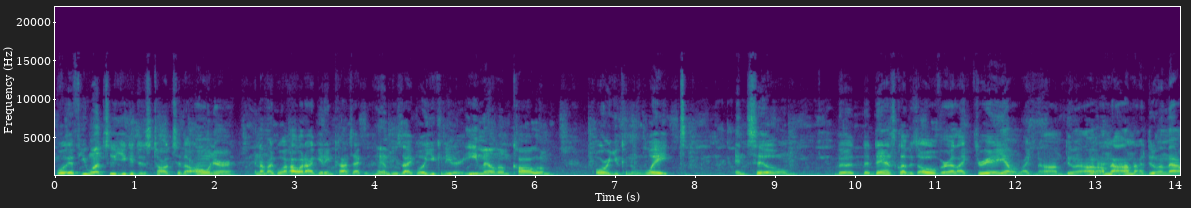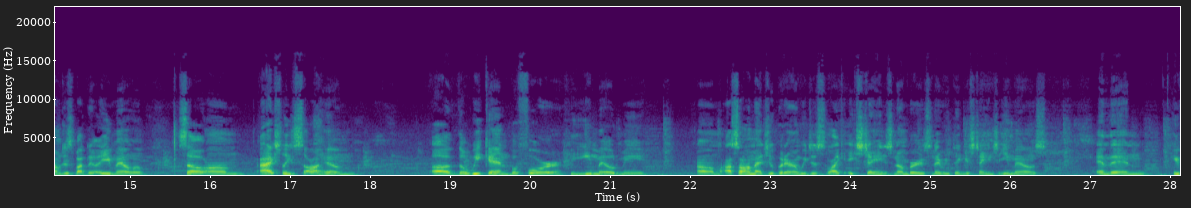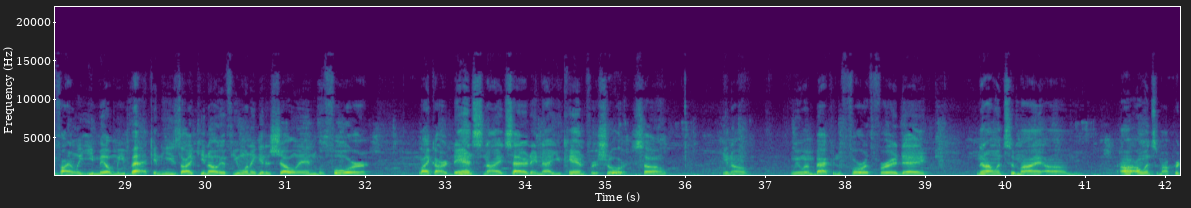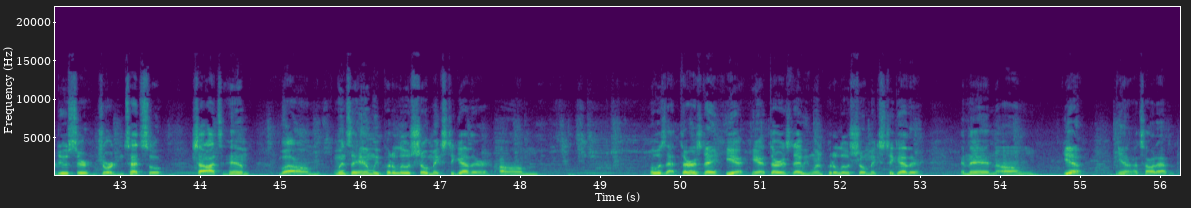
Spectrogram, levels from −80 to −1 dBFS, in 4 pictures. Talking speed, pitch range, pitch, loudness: 205 wpm, 105-125 Hz, 115 Hz, -22 LUFS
